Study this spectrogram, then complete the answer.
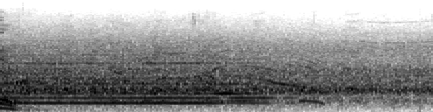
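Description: A Buffalo football stadium crowd roars in disapproval during an NFL game against the Texans, a loud, sustained wash of massed voices that eases slightly toward the end, with a blaring tone near the start.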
